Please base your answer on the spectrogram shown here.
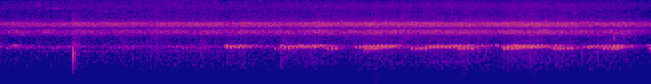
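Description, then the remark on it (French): Forest ambience on the lower slopes of a volcano in equatorial Africa, filled with chirping crickets, a steady high-pitched trilling that pulses in repeated bursts over a constant insect hum, with a brief click early on and no talking. “Quand tu parles de la forêt, il y a d'abord les bruits euh, normaux dans, la forêt.”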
